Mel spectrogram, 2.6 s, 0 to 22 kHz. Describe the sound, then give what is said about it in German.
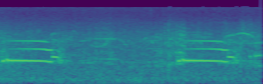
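A large flock of about 2000 cranes on meadows trumpets, with two bursts of loud, overlapping bugling calls rising over a constant murmur of more calls from the rest of the flock. The birds come from Scandinavia, mainly Sweden. “Wir haben jetzt hier auf den Wiesen bestimmt 2000 Kraniche. 2000 Kraniche. Und hört mal hin. Die Trompeten auch.”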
